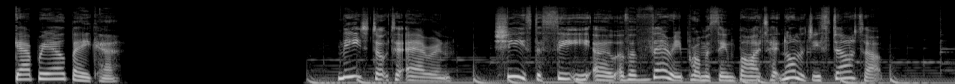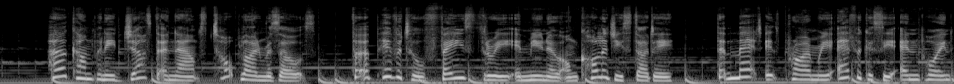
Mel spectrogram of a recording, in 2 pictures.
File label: Corporate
